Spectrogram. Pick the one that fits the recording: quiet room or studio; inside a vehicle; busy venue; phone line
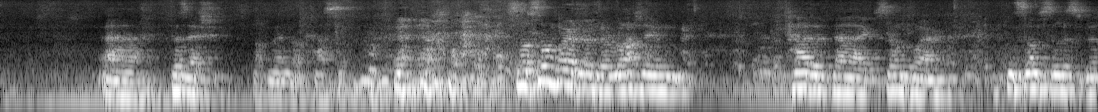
busy venue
